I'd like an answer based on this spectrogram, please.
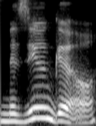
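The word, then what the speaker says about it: mzungu: the color of the elephant memoir of amazon mazunga okay christine you're just gonna have to tell me right now how to pronounce it it's mizungu and that's kind of a typical way at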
